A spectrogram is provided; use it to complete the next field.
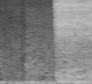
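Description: A sudden, loud, breathy burst after a moment of near silence, like a forceful sneeze, its hissy blast running to the very end without trailing off.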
